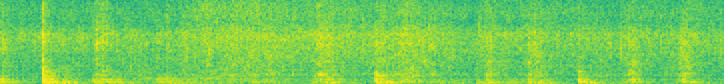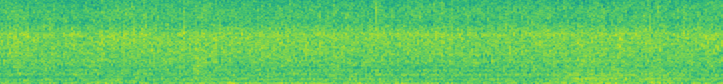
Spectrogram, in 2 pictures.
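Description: Tomato-and-spice masala sizzling in ghee in a metal karahi. For about the first five seconds a metal spoon scrapes and clinks against the pan as it is stirred; after that there is a steady sizzle alone.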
